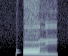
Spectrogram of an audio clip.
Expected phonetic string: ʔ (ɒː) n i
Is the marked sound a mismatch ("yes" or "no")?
no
